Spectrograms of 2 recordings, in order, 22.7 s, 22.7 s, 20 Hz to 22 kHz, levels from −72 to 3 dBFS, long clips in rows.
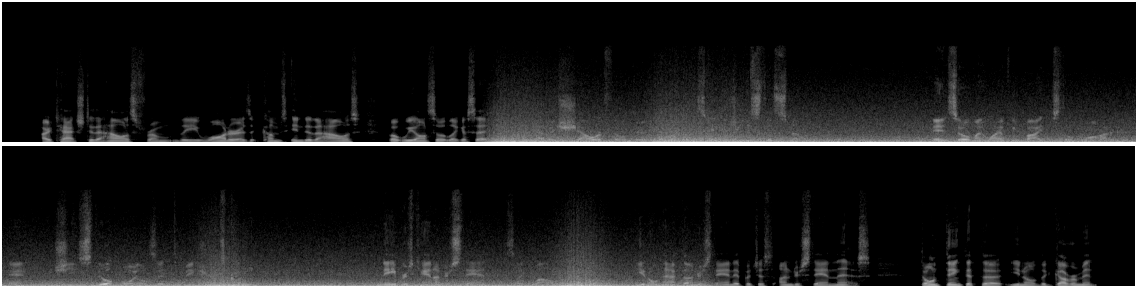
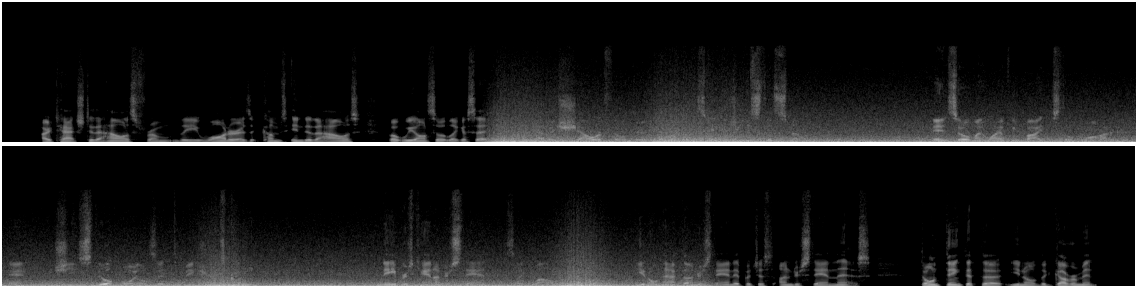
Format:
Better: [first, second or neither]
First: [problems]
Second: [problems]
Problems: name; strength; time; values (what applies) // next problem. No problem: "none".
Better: neither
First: wind noise on the microphone; heavy; from 5 to 18 s; 2 dB above the speech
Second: wind noise on the microphone; heavy; from 5 to 18 s; 2 dB above the speech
